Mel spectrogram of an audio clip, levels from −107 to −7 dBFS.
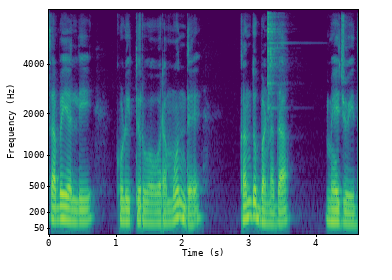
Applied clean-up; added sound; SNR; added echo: neural mask model RNNoise.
